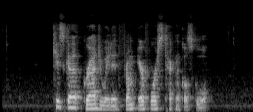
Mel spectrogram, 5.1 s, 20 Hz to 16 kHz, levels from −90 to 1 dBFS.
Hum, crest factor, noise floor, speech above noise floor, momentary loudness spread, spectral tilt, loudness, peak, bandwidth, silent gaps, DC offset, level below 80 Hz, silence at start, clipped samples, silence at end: none; 18 dB; -66 dBFS; 42 dB; 12 LU; -6.5 dB/octave; -25 LUFS; -8 dBFS; 7.6 kHz; none; under 0.1%; -66 dBFS; 1.05 s; under 0.1%; 0.95 s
